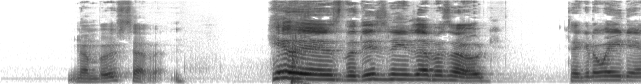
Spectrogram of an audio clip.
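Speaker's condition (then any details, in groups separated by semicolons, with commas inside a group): Cerebral palsy; uses a chair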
